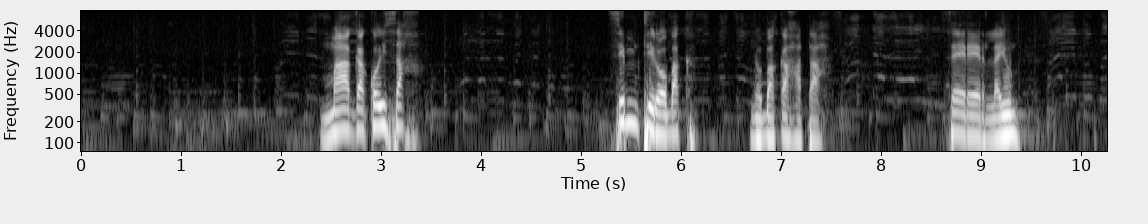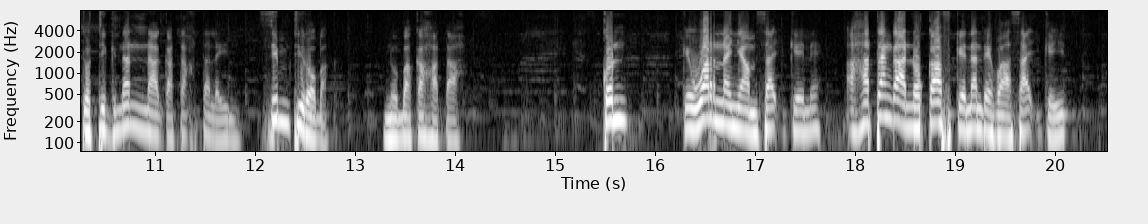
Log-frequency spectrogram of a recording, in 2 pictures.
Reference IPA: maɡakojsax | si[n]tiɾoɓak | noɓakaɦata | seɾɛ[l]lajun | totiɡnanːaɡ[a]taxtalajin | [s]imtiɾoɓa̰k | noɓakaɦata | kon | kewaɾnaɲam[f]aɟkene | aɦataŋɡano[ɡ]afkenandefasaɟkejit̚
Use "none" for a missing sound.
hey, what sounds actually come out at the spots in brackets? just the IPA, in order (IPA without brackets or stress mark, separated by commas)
m, ɾ, a, s, s, k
